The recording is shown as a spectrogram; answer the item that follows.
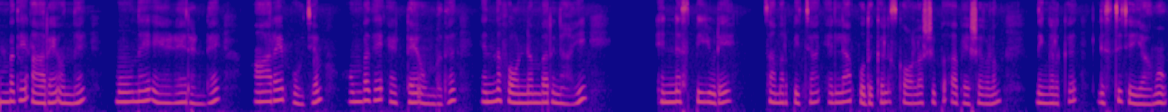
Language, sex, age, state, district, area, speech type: Malayalam, female, 18-30, Kerala, Wayanad, rural, read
